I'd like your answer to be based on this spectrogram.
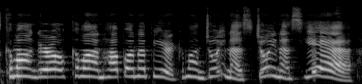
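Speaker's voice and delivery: high, coaxing voice to a pet; coaxing call. Acted. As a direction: sweet-talk them up onto the ducky. Calling to the ducky and others.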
